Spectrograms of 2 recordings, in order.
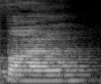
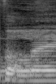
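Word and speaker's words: filé: little bit of this gumbo file or gumbo filet if you want to say it correctly and then we're going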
